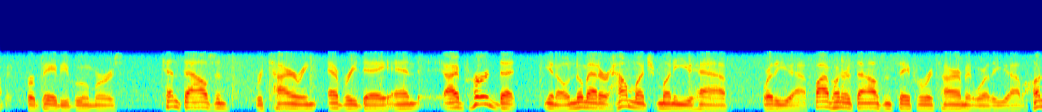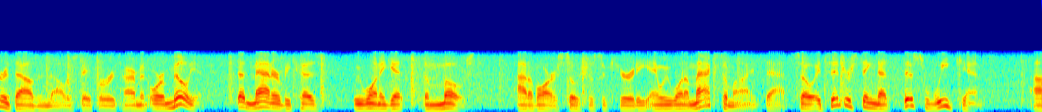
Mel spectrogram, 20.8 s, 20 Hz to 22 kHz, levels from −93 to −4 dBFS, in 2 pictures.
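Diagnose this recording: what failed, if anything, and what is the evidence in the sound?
Nothing failed: the speech sits about 16 dB above the room's own background noise, confined to the 200 Hz to 3.4 kHz telephone band expected of 32 kbit/s G.726 coding.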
